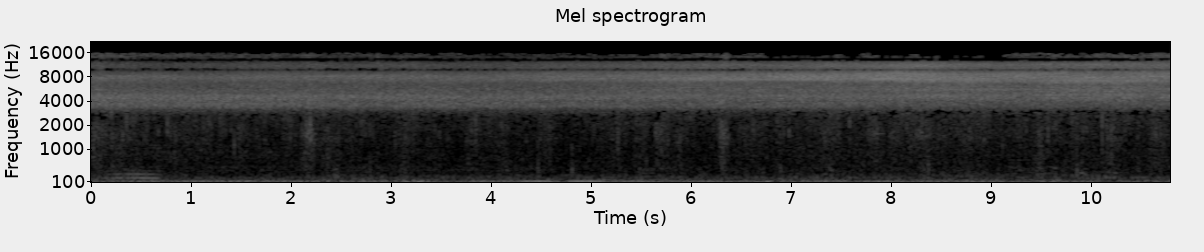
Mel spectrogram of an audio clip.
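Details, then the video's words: Cicadas chorusing at the Sinjeongho lotus park in Asan, South Korea, described as very loud: a steady, unbroken high hiss that fills the whole stretch, over low rumble and footsteps from someone walking around the park. "매미소리 주의"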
